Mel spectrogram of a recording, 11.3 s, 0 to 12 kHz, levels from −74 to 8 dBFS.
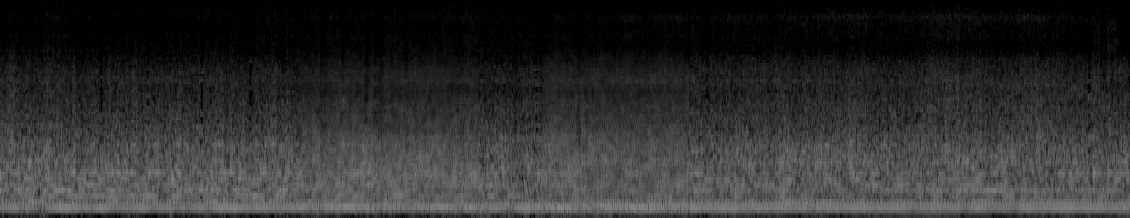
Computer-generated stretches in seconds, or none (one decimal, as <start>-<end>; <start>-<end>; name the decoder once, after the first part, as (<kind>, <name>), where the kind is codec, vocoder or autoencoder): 3.0-4.8 (vocoder, Vocos); 5.4-6.9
